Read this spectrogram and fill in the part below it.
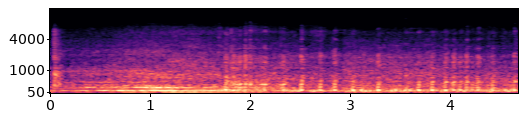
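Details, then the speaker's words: Yamaha RX King two-stroke brought in for lacking power on hills and at top revs, tested after top-end engine work with a replaced exhaust. It blips up crisply, then drops to a crackly, uneven low idle; it revs freely and sounds healthy. "suaranya knalpotnya udah diganti ya"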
